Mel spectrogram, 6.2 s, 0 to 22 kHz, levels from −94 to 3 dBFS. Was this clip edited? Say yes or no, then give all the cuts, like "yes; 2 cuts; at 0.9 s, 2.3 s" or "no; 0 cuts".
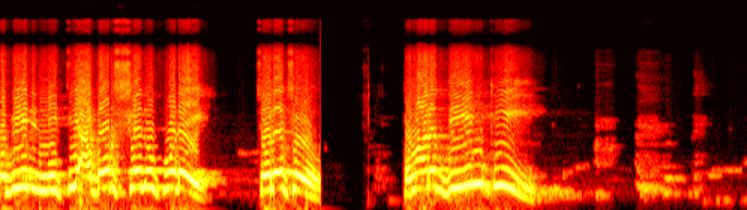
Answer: yes; 1 cut; at 2.9 s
